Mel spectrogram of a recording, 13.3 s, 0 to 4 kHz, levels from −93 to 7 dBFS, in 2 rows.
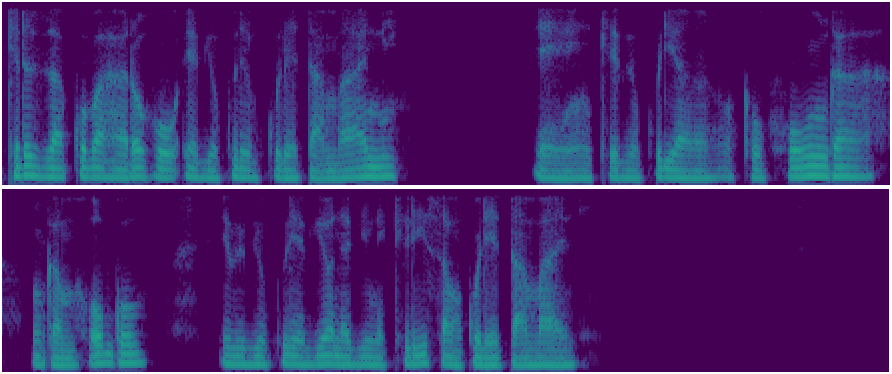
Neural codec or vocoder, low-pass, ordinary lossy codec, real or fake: codec, 16 kHz, 2 kbps, FunCodec, trained on LibriTTS, 25 frames a second; 3.6 kHz; none; fake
